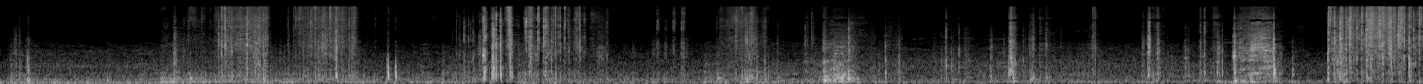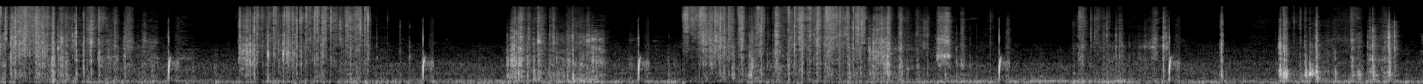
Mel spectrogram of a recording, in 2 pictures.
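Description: Crinkling and rustling of plastic and paper packaging being handled and torn open. The crinkling comes in irregular stretches, the longest in the middle, with scattered sharp clicks and taps as cosmetic jars and bottles are handled and set down.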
